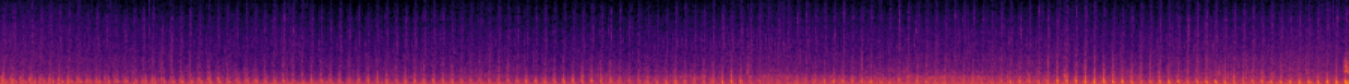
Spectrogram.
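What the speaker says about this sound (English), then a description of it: "Instantly get a helicopter." A helicopter in the video game Project Zomboid, its rotor chopping in a steady, fast pulse at an even, fairly loud level throughout with no talk.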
